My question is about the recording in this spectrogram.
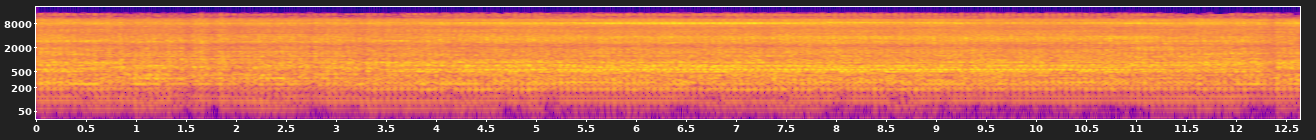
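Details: Yamaha Fazer YS250 after the cam chain tensioner was replaced to cure an engine noise: steady, even idle with light mechanical busyness on top and no clatter; the noise has stopped and power improved.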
